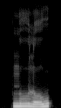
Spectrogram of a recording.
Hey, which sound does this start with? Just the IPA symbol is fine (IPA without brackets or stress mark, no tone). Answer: n̪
